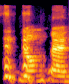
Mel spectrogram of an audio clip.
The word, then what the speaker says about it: Phnom Penh: Very good pronunciation, not a lot of people. Really? Okay. Phnom Penh, yeah.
